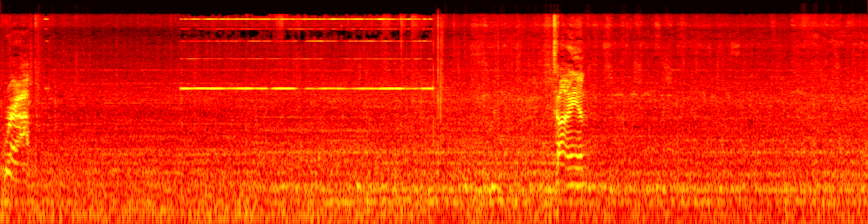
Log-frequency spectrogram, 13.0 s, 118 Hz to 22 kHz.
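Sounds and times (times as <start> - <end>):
tractor running: 0.0 - 13.0
high alarm tone: 2.7 - 6.6.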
